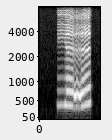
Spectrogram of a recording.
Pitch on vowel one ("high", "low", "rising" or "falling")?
low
